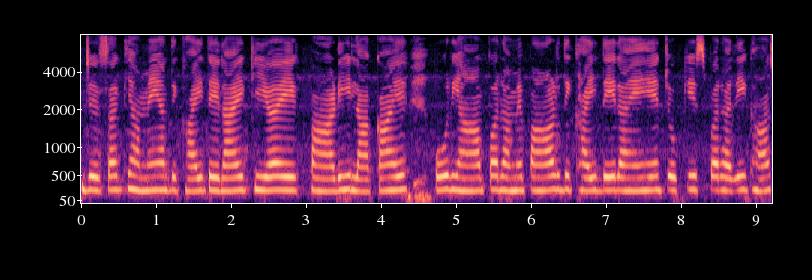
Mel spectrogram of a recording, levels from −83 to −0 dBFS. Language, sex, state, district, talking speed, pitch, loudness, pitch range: Hindi, female, Chhattisgarh, Balrampur, 190 wpm, 235 Hz, -14 LUFS, 230-245 Hz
